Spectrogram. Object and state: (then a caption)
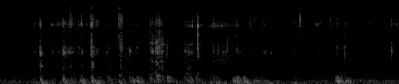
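Dry bar soap being carved. A hand-held, solid rectangular bar of dry yellow-and-white striped soap is carved with a thin black blade, shaving off crisp strips and flakes. The cuts make quiet, bright, dry scraping and crackling sounds with short clicks and no ring.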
